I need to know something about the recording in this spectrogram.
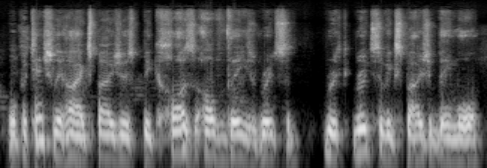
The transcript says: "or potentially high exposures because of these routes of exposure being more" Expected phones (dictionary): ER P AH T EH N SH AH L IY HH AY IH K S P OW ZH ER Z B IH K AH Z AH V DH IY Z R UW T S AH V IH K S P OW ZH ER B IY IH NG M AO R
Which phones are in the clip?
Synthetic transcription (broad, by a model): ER P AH T EH N SH L IY HH AY IH K S P OW ZH ER Z B IH K AH Z AH V DH IY Z R UW T S AH V IH K S P OW ZH ER B IY IH NG M AO R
